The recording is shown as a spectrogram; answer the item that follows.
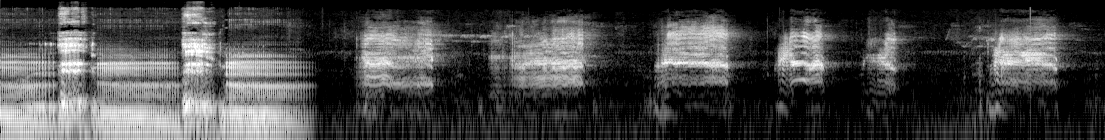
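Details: A koala (Phascolarctos cinereus) gives a deep, rumbling bellow followed by a series of harsh, rasping snorts.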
